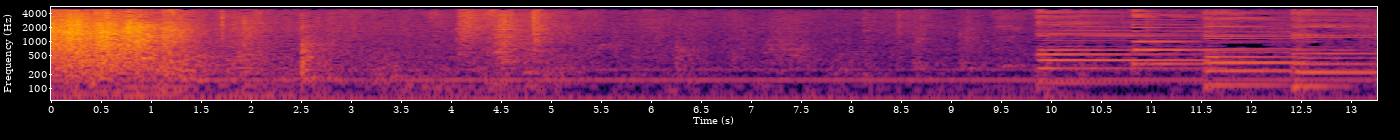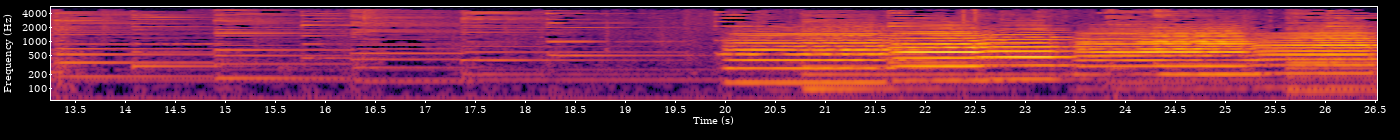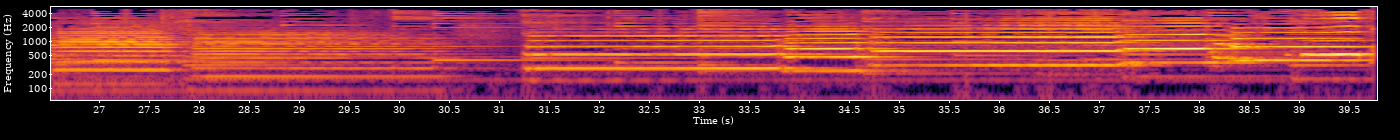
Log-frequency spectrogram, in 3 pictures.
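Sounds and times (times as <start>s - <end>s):
music: 9.9s - 39.7s.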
